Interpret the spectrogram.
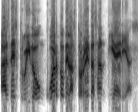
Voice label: flak, Spanish; Battle Engine Aquila; XBOX

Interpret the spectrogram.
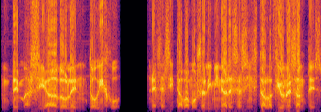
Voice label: failed radar, Spanish; Battle Engine Aquila; XBOX

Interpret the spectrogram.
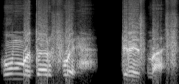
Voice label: engine down, Spanish; Battle Engine Aquila; XBOX

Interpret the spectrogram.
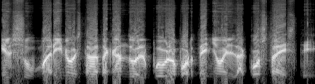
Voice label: attack, Spanish; Battle Engine Aquila; XBOX

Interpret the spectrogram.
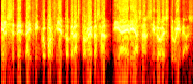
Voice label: flak, Spanish; Battle Engine Aquila; XBOX

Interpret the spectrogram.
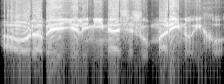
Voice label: destroy sub, Spanish; Battle Engine Aquila; XBOX

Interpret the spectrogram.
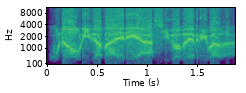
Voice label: shot down, Spanish; Battle Engine Aquila; XBOX

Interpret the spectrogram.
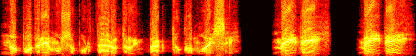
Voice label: hit, Spanish; Battle Engine Aquila; XBOX

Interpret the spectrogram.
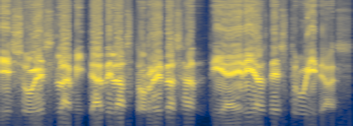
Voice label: flak, Spanish; Battle Engine Aquila; XBOX

